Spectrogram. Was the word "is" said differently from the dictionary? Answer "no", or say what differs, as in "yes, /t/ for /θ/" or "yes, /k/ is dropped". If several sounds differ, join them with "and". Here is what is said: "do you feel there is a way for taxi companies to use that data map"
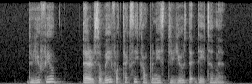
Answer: yes, /s/ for /z/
